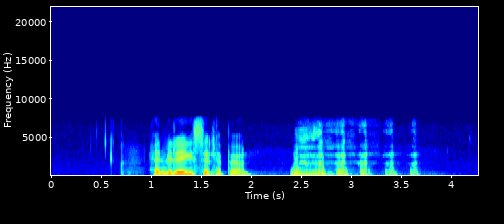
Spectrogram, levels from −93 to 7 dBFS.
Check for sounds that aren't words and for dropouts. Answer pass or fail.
fail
